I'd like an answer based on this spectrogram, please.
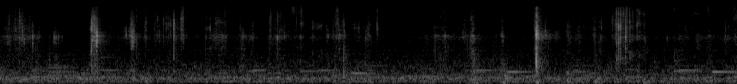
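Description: Parchment paper rustling under gloved hands as cookie dough balls are set down on a lined baking tray, with scattered light clicks and one sharper click about five seconds in. Soft background music plays underneath.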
